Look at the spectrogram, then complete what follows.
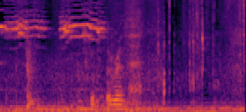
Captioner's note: beeping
